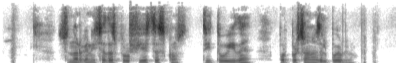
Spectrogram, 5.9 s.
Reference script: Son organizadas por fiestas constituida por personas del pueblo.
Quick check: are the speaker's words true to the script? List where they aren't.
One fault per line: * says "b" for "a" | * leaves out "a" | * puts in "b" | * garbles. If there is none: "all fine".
all fine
